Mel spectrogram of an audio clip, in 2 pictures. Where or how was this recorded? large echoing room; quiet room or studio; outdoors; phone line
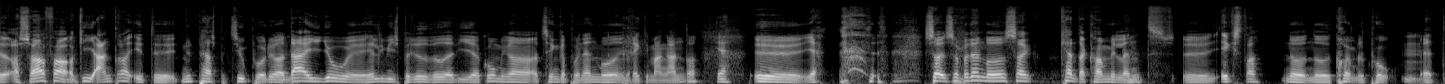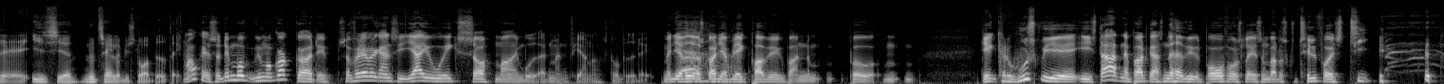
quiet room or studio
